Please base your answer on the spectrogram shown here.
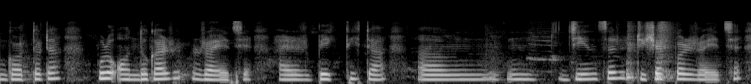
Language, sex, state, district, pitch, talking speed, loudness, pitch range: Bengali, female, Tripura, West Tripura, 240 Hz, 95 wpm, -20 LUFS, 225-260 Hz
